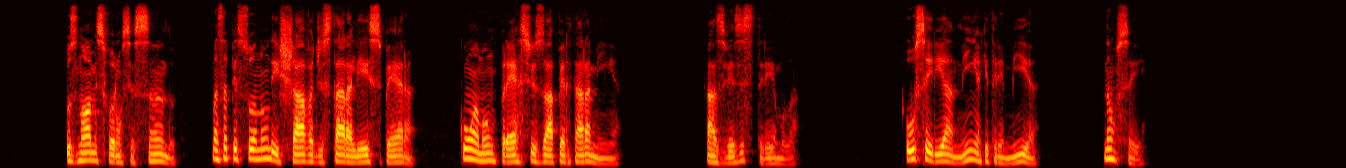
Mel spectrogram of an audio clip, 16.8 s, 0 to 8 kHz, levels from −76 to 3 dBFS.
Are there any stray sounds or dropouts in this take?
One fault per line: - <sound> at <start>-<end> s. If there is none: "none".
none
